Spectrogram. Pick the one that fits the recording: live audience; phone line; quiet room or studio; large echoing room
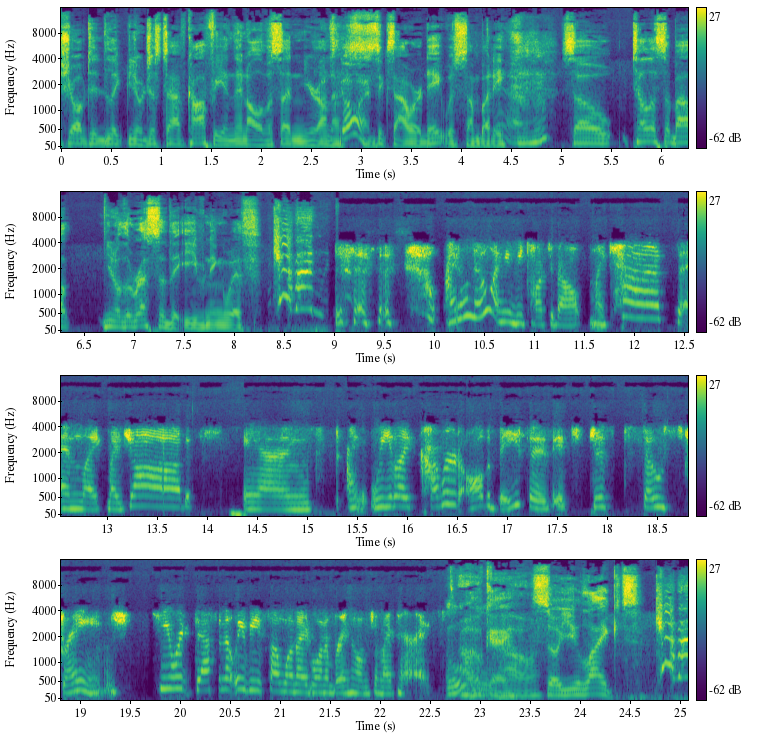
phone line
